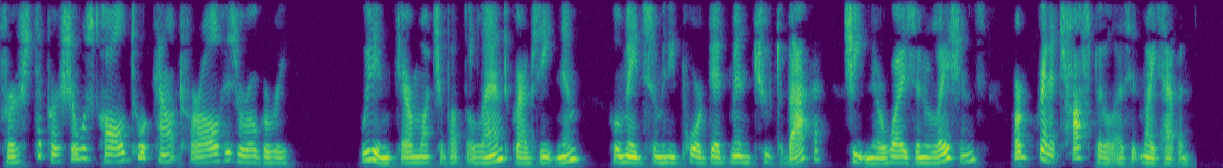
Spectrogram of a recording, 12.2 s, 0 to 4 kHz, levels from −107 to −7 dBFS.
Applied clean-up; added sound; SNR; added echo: none; none; none; none.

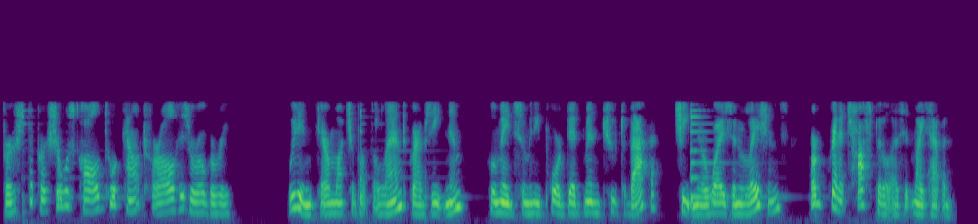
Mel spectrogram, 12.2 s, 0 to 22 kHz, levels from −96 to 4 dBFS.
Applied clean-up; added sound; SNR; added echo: neural mask model DeepFilterNet 3.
